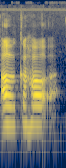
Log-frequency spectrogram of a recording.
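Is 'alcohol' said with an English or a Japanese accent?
Japanese. It is said with a Japanese-style accent. "they'll say like alcohol"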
